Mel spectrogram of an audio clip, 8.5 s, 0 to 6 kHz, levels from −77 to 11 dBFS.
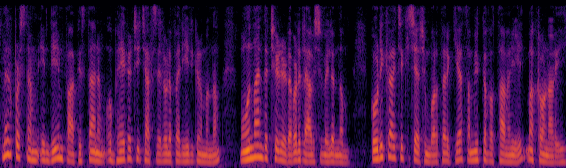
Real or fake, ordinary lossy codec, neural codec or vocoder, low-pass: fake; none; codec, 16 kHz in and 24 kHz out, 0.8 kbps, FocalCodec, streaming, 65536 codes; 5.4 kHz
